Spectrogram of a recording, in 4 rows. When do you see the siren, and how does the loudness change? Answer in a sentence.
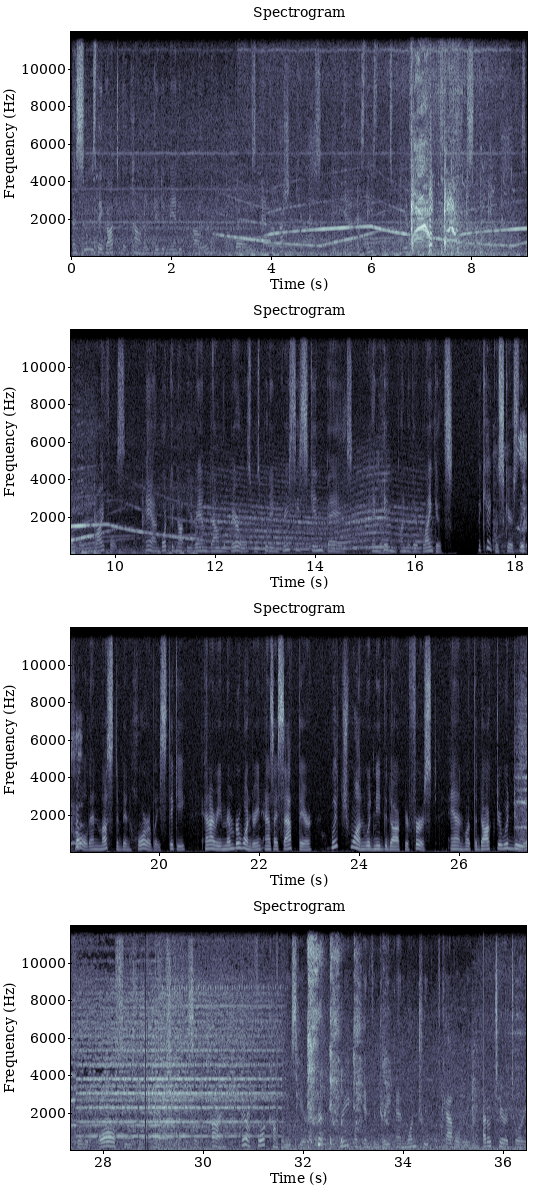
You can hear the siren from 2.8 to 16.4 s, getting quieter.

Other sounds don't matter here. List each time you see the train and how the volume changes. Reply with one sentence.
The train can be heard from 0.0 to 9.2 s, getting louder; and from 27.1 to 36.4 s, getting quieter.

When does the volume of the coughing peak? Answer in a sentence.
The loudest moment of the coughing is at 7 seconds.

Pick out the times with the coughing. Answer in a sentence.
The coughing can be heard from 6.8 to 7.8 s, from 17.6 to 18.4 s and from 32.0 to 33.7 s.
